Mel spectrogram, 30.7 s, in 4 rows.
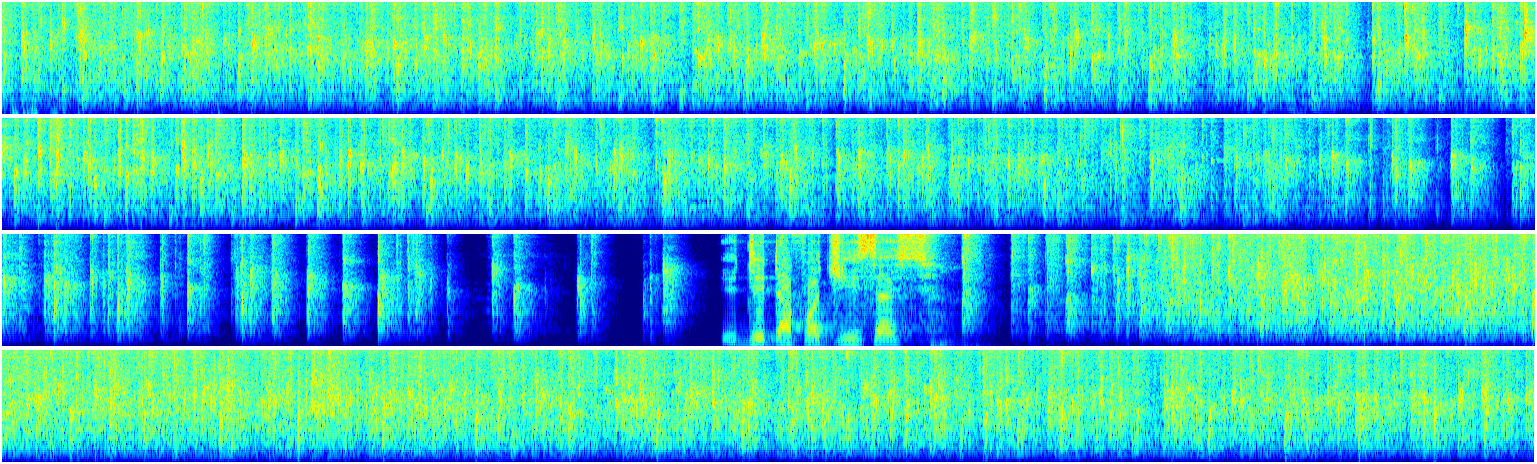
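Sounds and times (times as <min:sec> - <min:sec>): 
audience clapping: 0:00.0 - 0:30.6
speech: 0:19.1 - 0:20.2.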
